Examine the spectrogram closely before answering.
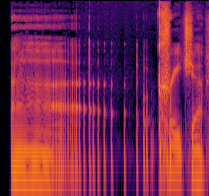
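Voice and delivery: ordinary talk, nothing marked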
